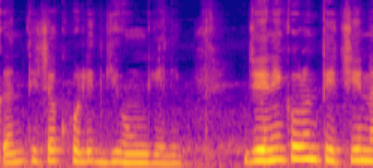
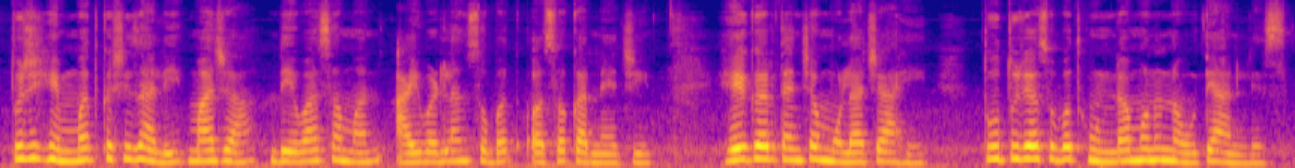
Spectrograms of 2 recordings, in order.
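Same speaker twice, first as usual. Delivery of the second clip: usual speaking voice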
